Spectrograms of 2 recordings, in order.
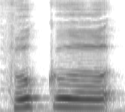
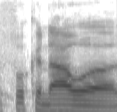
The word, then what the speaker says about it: Fukuoka: The last time we recorded this, he introduced them as the Fukunawa SoftBank Hawks.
